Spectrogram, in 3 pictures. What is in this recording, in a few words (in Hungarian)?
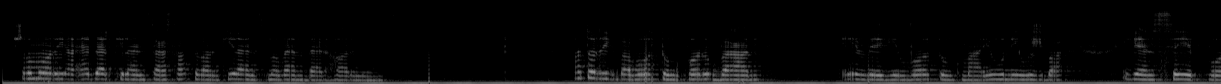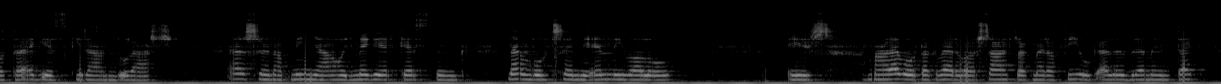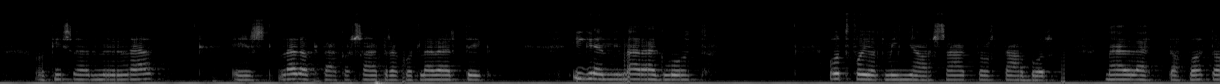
nyelvjaras gyujtesek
